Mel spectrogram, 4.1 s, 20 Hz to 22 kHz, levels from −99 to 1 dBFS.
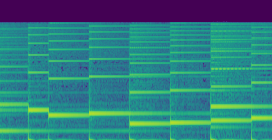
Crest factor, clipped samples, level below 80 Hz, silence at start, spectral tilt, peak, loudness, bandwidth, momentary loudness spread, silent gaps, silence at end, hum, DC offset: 14 dB; under 0.1%; -34 dBFS; 0 s; -1 dB/octave; 0 dBFS; -14 LUFS; 11.5 kHz; 4 LU; none; 0 s; none; under 0.1%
